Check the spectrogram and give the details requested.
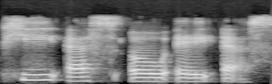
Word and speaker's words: psoas: word psoas is spelled p-s-o-a-s so the p is silent it's pronounced psoas muscle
